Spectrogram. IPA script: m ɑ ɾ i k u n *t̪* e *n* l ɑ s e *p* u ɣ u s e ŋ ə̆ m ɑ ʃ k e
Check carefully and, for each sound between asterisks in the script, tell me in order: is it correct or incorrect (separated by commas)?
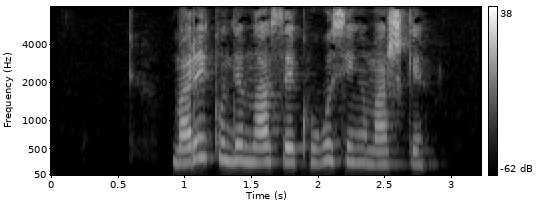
incorrect, incorrect, incorrect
